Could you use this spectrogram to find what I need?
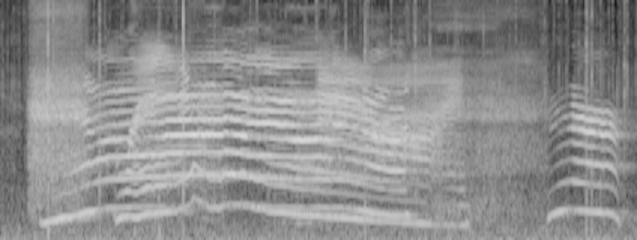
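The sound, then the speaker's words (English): A long, wavering, loud yowl from two huge black cats in a corner stretches for several seconds, followed by a shorter, sharp yowl after a brief pause, with no talking. “As he was blown up a blaze to warm his bones, he heard a shriek from the corner.”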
